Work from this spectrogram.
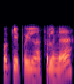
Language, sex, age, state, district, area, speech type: Tamil, male, 45-60, Tamil Nadu, Mayiladuthurai, rural, conversation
